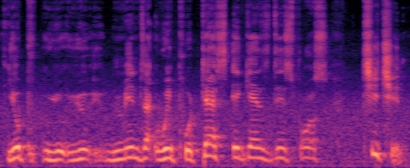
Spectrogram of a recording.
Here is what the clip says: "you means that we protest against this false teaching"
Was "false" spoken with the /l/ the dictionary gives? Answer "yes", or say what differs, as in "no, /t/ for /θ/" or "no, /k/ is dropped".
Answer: no, /l/ is dropped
